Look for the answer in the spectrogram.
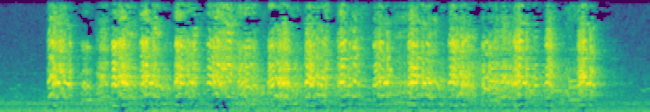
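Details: Maritaca, a scaly-headed parrot, calling in a rapid run of harsh, grating squawks, about three per second for five seconds, loud and rasping with no other clear sounds.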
